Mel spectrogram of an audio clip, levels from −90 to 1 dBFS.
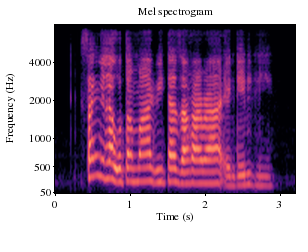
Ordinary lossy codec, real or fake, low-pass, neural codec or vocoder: none; fake; 7.2 kHz; codec, 24 kHz, 1 kbps, SNAC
